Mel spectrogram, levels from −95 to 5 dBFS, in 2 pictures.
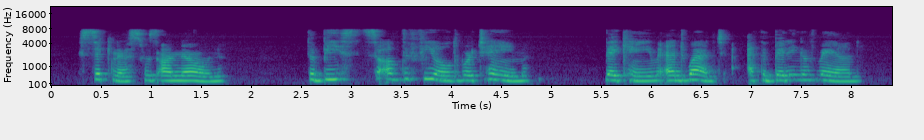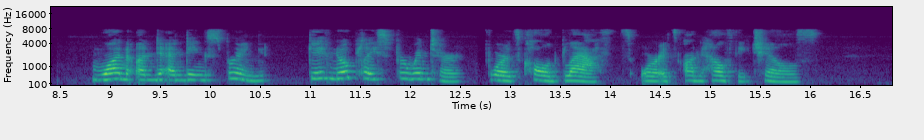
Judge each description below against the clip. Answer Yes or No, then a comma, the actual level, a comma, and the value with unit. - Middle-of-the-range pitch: No, high, 225 Hz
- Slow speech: Yes, slow, 125 wpm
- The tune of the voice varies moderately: Yes, average, 4.2 semitones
